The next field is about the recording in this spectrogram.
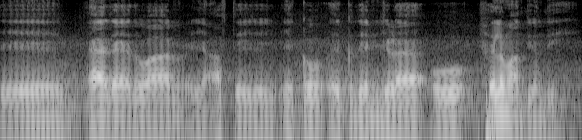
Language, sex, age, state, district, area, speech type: Dogri, male, 45-60, Jammu and Kashmir, Reasi, urban, spontaneous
